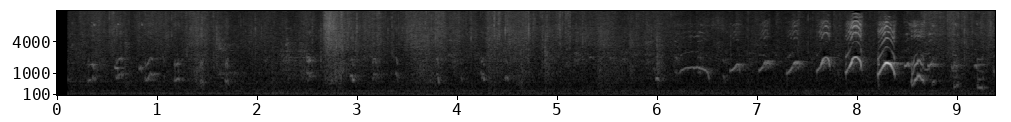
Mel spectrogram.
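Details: English Golden Retriever puppies at week 4, indoors: faint high whines early on, then a burst of rising and falling yelping whimpers toward the end, over a steady low hum.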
